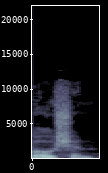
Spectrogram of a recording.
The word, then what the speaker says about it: ocean: Make 3 syllables of ocean, and make it rhyme with began.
